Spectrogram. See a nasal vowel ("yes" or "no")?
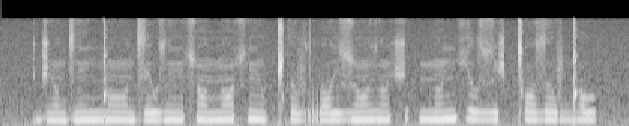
yes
